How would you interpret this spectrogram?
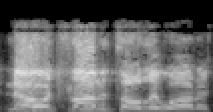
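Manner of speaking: high, loud mock panic; urgent protest. Acting out a holy water bluff, urgent high protest.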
